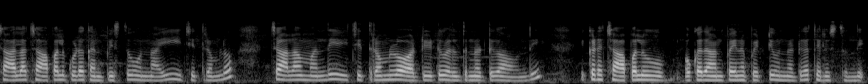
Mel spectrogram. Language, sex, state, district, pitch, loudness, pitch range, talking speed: Telugu, female, Andhra Pradesh, Chittoor, 200 Hz, -24 LUFS, 195-210 Hz, 145 wpm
